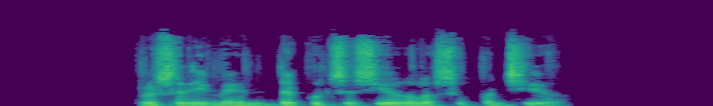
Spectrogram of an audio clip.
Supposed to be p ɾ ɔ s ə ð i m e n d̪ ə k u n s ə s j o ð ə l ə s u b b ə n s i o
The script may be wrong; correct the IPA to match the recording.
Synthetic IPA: p ɾ u s ə ð i m e n d̪ ə k u n s ə s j o ð ə l ə s u b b ə n s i o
